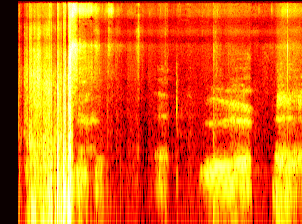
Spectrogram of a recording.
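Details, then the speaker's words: Loud, rough gaseous burst followed by shorter, lower voiced belches; repeated large burps. "Oh, wow. This is really impolite to burp."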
